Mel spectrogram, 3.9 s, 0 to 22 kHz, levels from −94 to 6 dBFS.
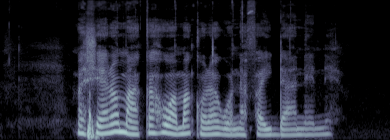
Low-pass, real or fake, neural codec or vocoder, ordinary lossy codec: none; fake; vocoder, 44.1 kHz, 128 mel bands every 512 samples, BigVGAN v2; none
